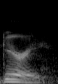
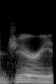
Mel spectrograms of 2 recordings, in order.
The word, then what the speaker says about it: Gerry: by the name of Elbridge Gary or Jerry that some people pronounce.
